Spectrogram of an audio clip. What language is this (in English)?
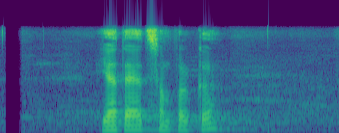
Nepali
